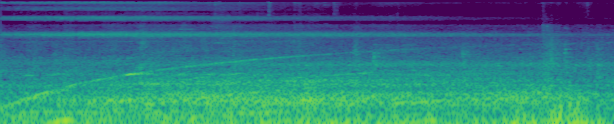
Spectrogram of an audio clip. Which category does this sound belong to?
Sound effects > Vehicles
